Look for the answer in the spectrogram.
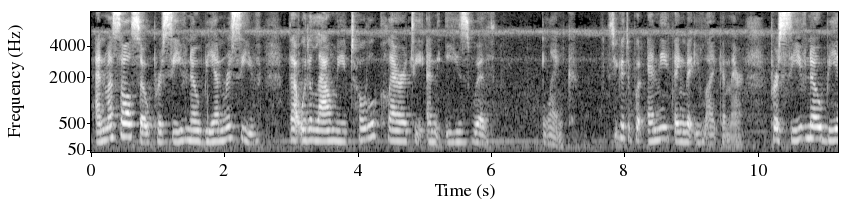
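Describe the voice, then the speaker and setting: Female read-along host, mid-pitched, unrehearsed book reading in deliberate short phrases, slightly noisy recording. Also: darkish tone. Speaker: host reading a book aloud on a live stream. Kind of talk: impromptu read-aloud of a self-help book.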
